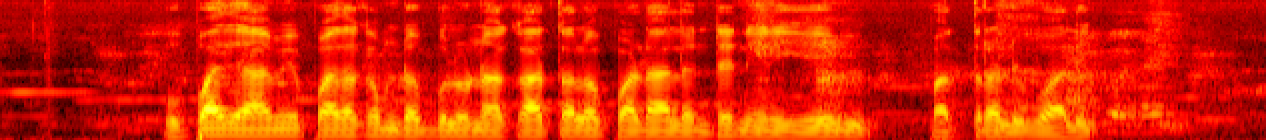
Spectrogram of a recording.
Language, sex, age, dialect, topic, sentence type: Telugu, male, 25-30, Central/Coastal, banking, question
